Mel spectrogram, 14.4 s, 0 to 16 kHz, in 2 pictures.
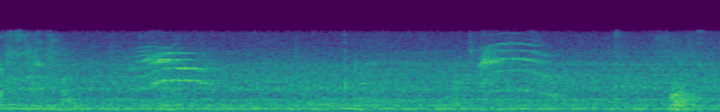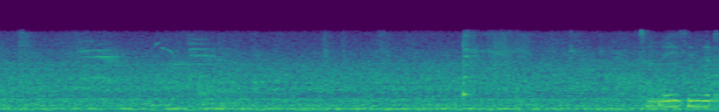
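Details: Domestic kittens, 18 days old, mewing: thin, high, arched mews in short bursts near the start, middle and around eight seconds, with quieter squeaks between, over a steady low hum and faint room noise.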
